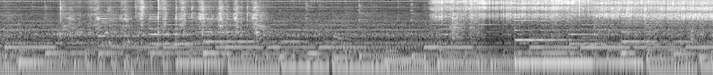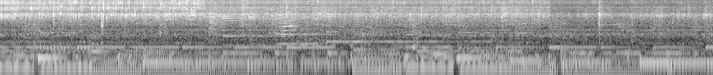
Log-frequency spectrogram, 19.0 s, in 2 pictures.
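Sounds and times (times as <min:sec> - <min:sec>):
background music: 0:00.0 - 0:19.0
food sizzling in a frying pan: 0:05.8 - 0:19.0.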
